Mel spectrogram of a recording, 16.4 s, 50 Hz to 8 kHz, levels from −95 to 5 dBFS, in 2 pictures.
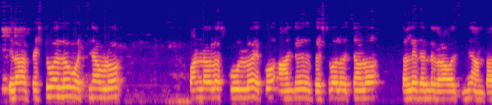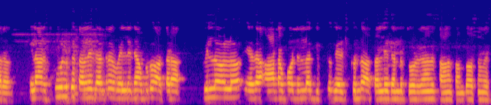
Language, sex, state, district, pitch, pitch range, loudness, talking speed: Telugu, male, Andhra Pradesh, Anantapur, 180 Hz, 170-195 Hz, -13 LUFS, 125 wpm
